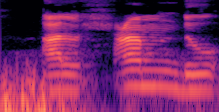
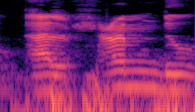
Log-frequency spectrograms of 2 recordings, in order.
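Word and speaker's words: الحمد: আপনাদের রপ্ত করতে হবে হা কিভাবে উচ্চারণ করতে হয় গলার ভেতর থেকে উচ্চারণটা আপনাদের নিয়ে আসতে হবে আলহামদু আলহামদু খেয়াল করুন একটা হচ্ছে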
